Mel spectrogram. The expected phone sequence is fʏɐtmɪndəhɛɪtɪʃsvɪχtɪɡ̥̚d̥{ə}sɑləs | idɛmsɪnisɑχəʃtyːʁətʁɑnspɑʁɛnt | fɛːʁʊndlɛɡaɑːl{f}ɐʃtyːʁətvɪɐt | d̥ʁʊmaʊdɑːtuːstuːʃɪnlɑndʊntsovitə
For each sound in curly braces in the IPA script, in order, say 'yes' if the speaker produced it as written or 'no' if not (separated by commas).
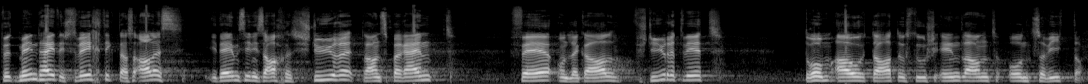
no, yes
